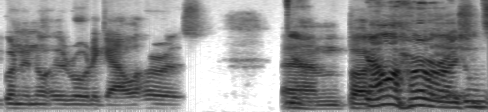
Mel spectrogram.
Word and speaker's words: Gallagher: to know who Rory Gallagher is. But Gallagher, I should say. That's how you pronounce your name as well, correct? Yeah, it's an Irish name, and the second G is silent. So Gallagher.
